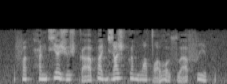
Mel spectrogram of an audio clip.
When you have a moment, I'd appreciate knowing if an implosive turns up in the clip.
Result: no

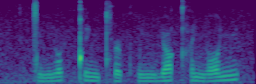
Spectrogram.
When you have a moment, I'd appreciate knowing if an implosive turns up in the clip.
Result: no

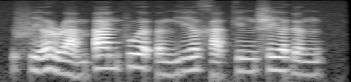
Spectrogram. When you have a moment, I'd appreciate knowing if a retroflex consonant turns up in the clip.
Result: yes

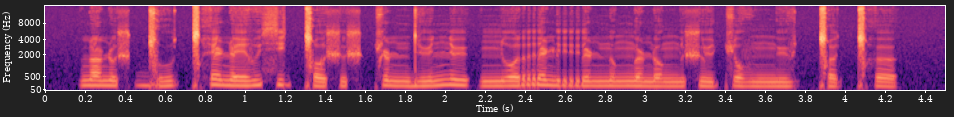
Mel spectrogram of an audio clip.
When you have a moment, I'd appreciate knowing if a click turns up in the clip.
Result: yes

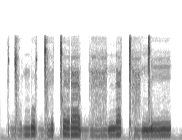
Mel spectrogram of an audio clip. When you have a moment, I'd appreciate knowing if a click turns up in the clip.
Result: yes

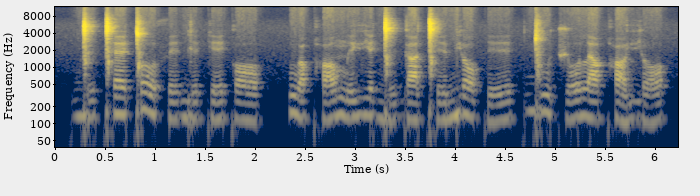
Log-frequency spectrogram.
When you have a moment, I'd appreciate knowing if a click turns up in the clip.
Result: yes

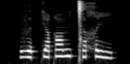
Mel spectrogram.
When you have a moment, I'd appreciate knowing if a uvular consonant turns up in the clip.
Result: yes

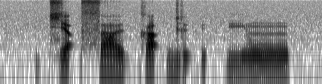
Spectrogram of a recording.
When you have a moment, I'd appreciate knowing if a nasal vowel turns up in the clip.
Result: yes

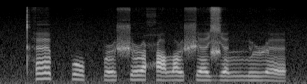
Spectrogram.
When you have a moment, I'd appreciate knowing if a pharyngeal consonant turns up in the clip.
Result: yes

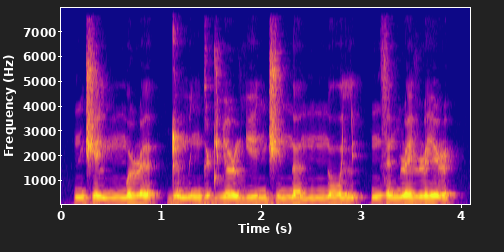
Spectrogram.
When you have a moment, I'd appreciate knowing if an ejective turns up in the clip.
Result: no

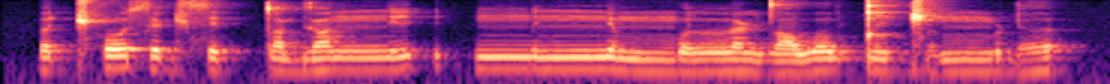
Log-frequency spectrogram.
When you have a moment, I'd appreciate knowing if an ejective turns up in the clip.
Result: no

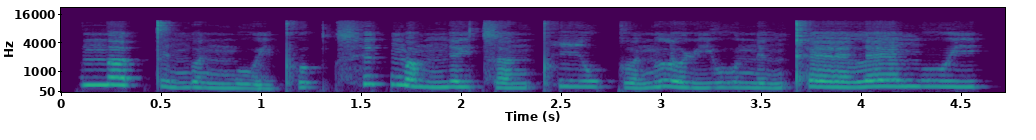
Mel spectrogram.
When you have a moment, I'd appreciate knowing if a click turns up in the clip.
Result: no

